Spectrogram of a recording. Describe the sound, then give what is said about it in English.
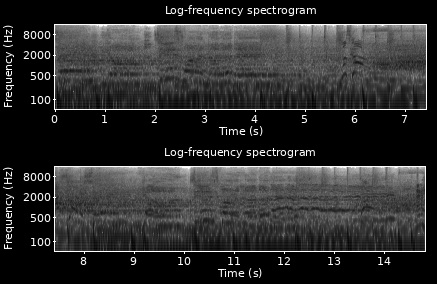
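A concert audience at the iHeartRadio Music Awards screams, yells and sings along over loud live music, with a lead vocal and steady beat in a dense, continuous wash of sound. “Was it to just hear an audience coming back at them and screaming and yelling and singing?”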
